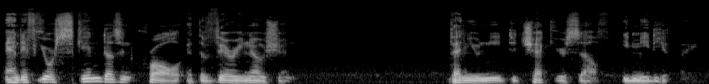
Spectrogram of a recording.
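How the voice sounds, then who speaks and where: A man delivering a sermon-like radio monologue as a show host, speaking emphatically and preachily with deliberate rhetorical repetition. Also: sits low, a little mellow, a little hiss or hum.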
